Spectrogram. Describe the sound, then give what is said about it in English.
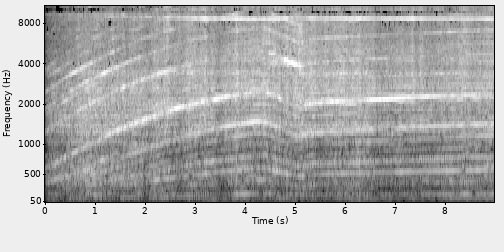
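Electric motor whine of a new electric Harley-Davidson motorcycle starting up: a loud, synthetic-sounding hum of layered tones that climbs in pitch, dips briefly midway, then rises again, with no talk. “Now, when you start the new electric Harley, it sounds like this.”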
